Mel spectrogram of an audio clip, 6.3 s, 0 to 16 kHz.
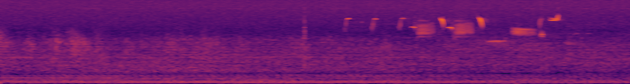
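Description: Four Wright R-1820-97 Cyclone radial engines of a B-17G Flying Fortress droning steadily as the bomber climbs away after takeoff. A few short high chirps come in about three and a half to five and a half seconds in.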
